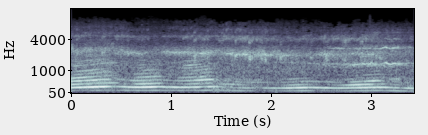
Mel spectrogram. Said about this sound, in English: In the late afternoon, young men gather to see just how much tire rubber they can burn. Fishtailing Toyotas leave a smear of swirling and smoking sticky blackness on the pavement.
